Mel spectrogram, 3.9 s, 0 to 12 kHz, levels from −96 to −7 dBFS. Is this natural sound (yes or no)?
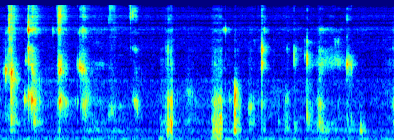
no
